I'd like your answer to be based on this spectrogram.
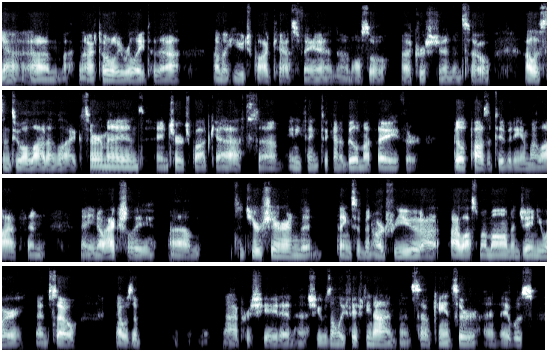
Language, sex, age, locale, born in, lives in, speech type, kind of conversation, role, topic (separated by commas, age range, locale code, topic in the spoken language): English, male, 30-34, en-US, United States, United States, conversation, unstructured, none, Which songs or podcasts have lifted your mood lately, and why do they work for you?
